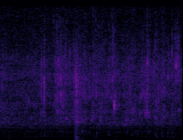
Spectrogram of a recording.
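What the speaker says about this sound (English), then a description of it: "I just bring them over here under the faucet. I fill this bowl pretty much full of water." A kitchen faucet runs water into a bowl, a steady faint hiss and splash that continues throughout without a break.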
